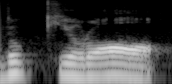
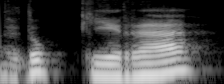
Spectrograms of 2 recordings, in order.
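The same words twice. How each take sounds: First: The r is said very thick, with a full mouth. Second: The r is said thin, with an empty mouth. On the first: "don't overdo it. Don't say dhukira" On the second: "it's not empty. It's not dhukira"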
